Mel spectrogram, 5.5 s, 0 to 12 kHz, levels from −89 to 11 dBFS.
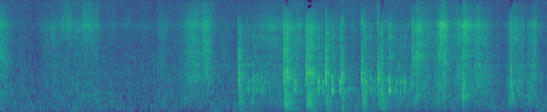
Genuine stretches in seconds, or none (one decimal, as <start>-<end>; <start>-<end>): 2.6-4.7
